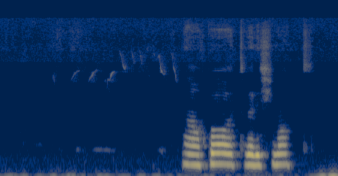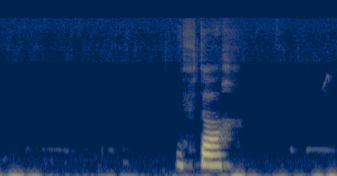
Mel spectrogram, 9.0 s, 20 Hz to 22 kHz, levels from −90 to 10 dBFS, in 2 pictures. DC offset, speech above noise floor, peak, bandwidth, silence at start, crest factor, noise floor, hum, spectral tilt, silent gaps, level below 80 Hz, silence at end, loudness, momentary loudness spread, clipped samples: under 0.1%; 41 dB; -6 dBFS; 15.5 kHz; 0.9 s; 22 dB; -64 dBFS; none; -7.5 dB/octave; none; -66 dBFS; 0 s; -24 LUFS; 20 LU; under 0.1%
